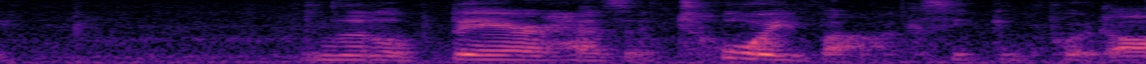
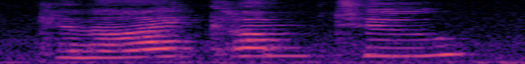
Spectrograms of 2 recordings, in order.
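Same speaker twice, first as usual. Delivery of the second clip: high little character voice; hopeful Little Bear; 10 semitones higher than usual. A narrator's reading.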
